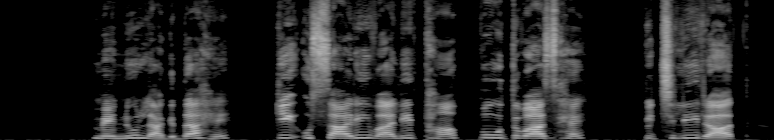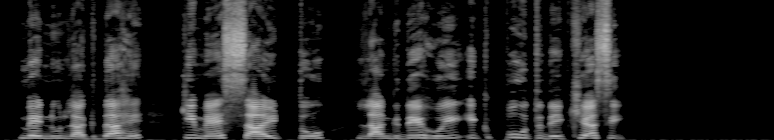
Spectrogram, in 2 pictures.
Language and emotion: Punjabi, fearful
